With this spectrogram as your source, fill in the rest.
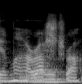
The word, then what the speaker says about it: Maharashtra: Across various rail stations in Mumbai and Maharashtra, if I pronounce it correctly, Maharashtra.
